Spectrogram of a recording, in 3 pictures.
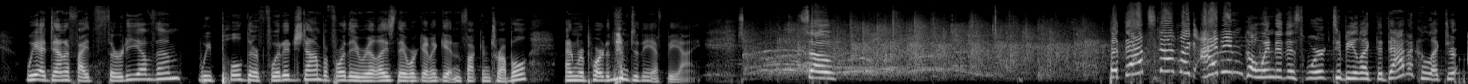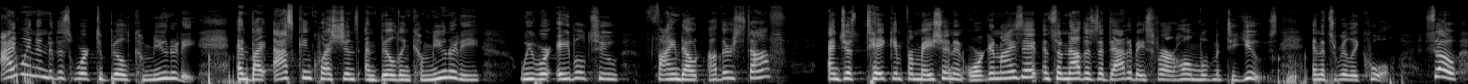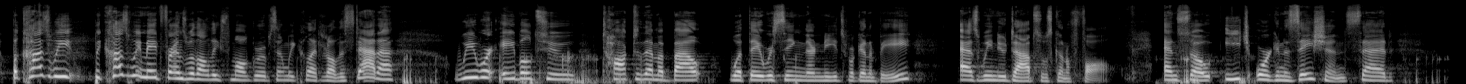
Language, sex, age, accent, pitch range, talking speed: English, female, 50-69, American, 195-270 Hz, 190 wpm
